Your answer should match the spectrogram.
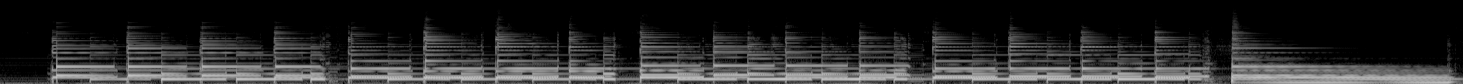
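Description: A guitar plays broken chords from a song with no effect: plucked notes in a steady, even rhythm, grouped in short repeated phrases with brief breaks, ending on one ringing chord.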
